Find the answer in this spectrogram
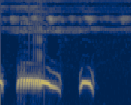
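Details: Tail of a spotted dove rival call: a long pulsing coo slowly falling in pitch, then one short rounded closing coo.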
